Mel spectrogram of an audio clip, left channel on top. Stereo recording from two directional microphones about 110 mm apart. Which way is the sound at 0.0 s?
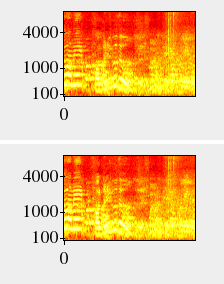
Centre (ahead or behind).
